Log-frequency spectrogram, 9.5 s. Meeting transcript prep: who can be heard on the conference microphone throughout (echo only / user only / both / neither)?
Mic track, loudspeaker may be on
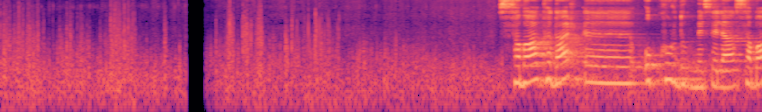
user only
